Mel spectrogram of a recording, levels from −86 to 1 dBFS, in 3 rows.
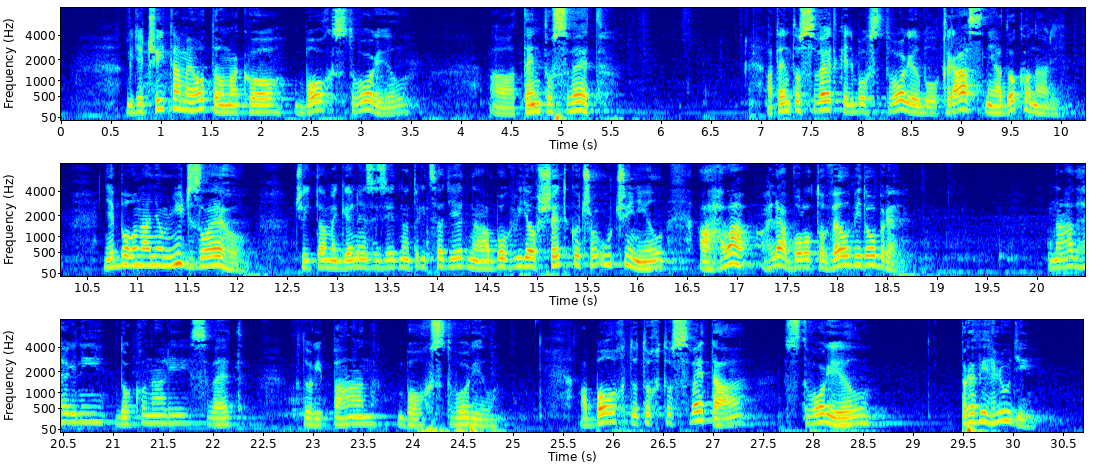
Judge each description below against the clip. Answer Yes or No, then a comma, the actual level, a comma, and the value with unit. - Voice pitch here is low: No, medium, 160 Hz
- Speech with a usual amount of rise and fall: Yes, average, 4.0 semitones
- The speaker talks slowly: Yes, slow, 105 wpm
